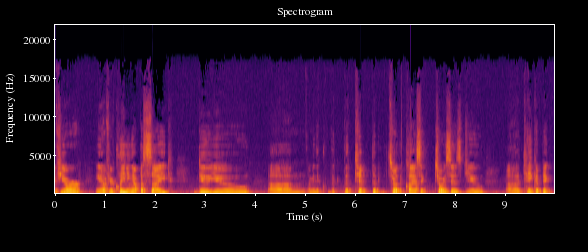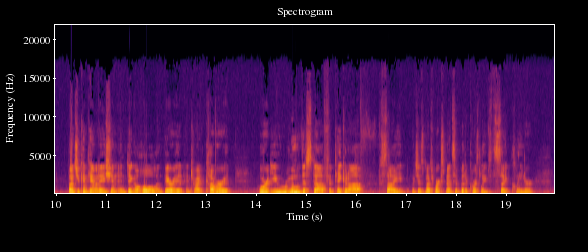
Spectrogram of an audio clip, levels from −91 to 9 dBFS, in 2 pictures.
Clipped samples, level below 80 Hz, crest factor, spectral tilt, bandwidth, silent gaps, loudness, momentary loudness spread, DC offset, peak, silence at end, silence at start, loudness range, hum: under 0.1%; -42 dBFS; 16 dB; -5.5 dB/octave; 16 kHz; none; -15 LUFS; 11 LU; under 0.1%; 0 dBFS; 0.1 s; 0 s; 4 LU; none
